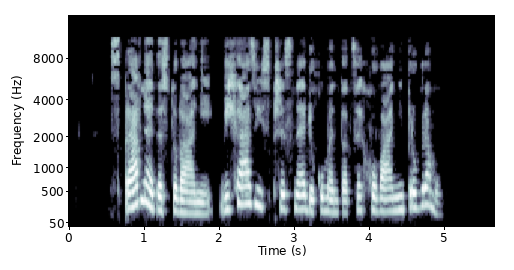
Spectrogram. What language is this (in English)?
Czech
